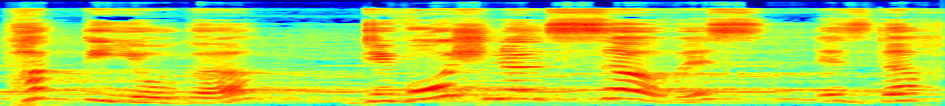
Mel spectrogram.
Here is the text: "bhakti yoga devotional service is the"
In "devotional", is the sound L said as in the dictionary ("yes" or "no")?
yes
